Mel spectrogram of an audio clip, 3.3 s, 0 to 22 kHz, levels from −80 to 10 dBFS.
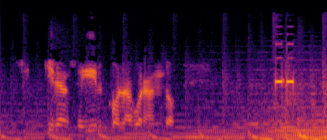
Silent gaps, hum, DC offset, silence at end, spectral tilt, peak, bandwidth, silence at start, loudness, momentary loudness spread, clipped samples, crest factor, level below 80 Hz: none; none; under 0.1%; 0 s; -4 dB/octave; -2 dBFS; 15.5 kHz; 0 s; -16 LUFS; 20 LU; under 0.1%; 16 dB; -32 dBFS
